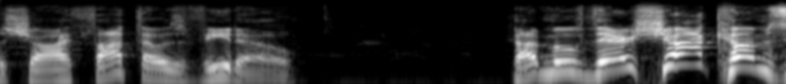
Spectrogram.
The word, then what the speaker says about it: Veto: I'm going to go with Vito. It's spelled Vito, V-E-T-O, like as in veto, like a bill. So I'm going to say that it's Vito as his shot comes in over the top.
